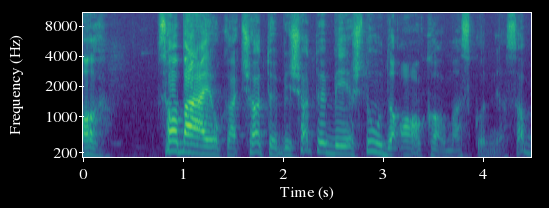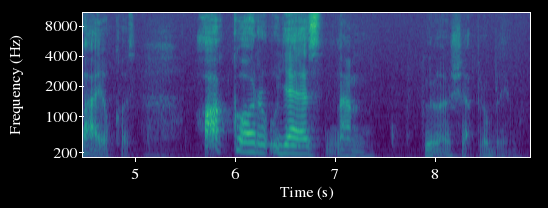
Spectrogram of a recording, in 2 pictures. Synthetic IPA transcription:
ɒ | sɒbaːjo̞kɒt̪ʃɒt̪øbːiʃɒt̪ø̞bːieːʃt̪ud̪ɒlkɒlmɒsko̞̰d̪niɒsɒba̰ːjo̞̰kho̞z̥ | ɒkːo̞ruɟɛɛznɛm | kylø̰nøʃɛ̰pːro̞̰blḛːmɒ

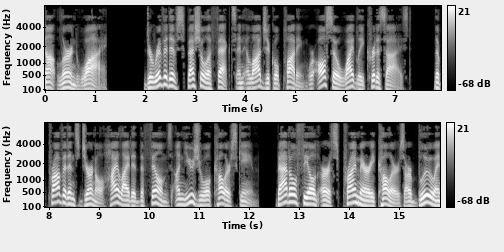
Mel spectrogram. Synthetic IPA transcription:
ətˡlɜ̃˞nd̚wa̰ɪ | də˞ɪvɨɾɪv̥spɛʃl̩ˠəfɛ̰k̚tsɨ̃nɪlɑd͡ʒɨkl̩ˠpʰl̥ɑɾɪ̰̃ŋwə˞ʔɔlˠsoʊwaɪdˡlikʰɹ̥ɪɾɨsa̰ɪz̥d | ðɨpʰɹ̥ɑvɨɾɨ̃nsd̥ʒ̥ɜ˞nl̩ˠhaɪlaɪɾɨd̪̚ðɨfɪlˠmzə̃njʉʒəwl̩ˠkʰʌlˠə˞skḭ̃m | b̥æɾl̩ˠfilˠdɜ˞θspʰɹ̥ãɪ̃mɛɹikʰʌlˠə̰˞zə˞bluɨ̃n

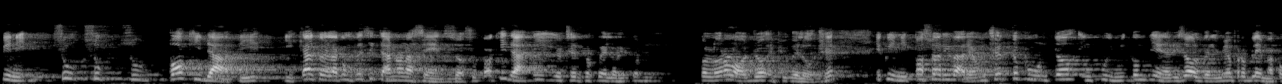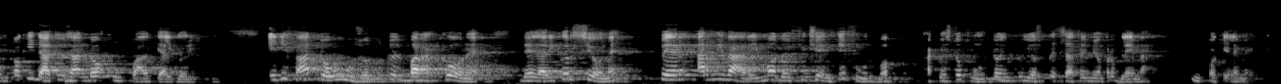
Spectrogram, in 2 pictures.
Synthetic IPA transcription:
kwind̪i | sususu | pːɔːk̟id̪aːt̪iilkalkod̪elakomplesːit̪anːonasːɛnsosupːɔːkid̪aːt̪iiːot͡ʃerkokwelːokekːon | konloɾolɔːd͡ʒoɛpːjuvːeloːt͡ʃeekːwind̪ipɔsːoarːivaːɾeaunt͡ʃɛrt̪opunt̪oiŋkujmikoɱvjɛːneɾizɔlveɾeilmiːopɾoblɛːmakompɔːk̟id̪aːt̪iuzand̪ouŋkwalk̟ealɡoɾit̪̚moed̪ːifat̪ːouːzot̪ut̪ːoilbaɾakːoːned̪elːaɾikorsjoːneperarːivaːɾeimmːɔːd̪oefːit͡ʃɛnt̪eːfːurbo | akːwest̪opunt̪oiŋkujɔspet̪sːaːt̪oilmiːopɾoblɛ̰ːma | impɔ̰ːk̟iḛlḛmḛnt̪i

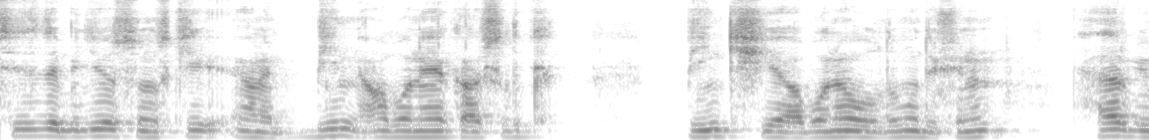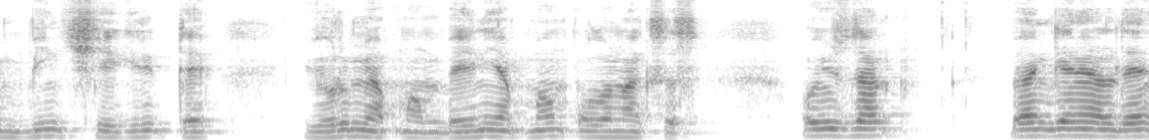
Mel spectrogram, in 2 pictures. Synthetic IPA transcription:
sizd̪ɛbilʲijo̞ɾsunuz̥cʰijaːnibinabo̞nejɛkʰaɾʃɯlˠɯk | b̥incʰi̥ʃijɛabo̞nɛo̞lˠd̪uːmud̪yʃynyn | hæɾɟynbincʰi̥ʃijɛɟiɾip̚d̪ɛ | jo̞ɾumjap̚mambejnijapmamo̞lˠanaksɯz̥ | o̞jyzd̪æn | bænɟe̞nælʲd̪ɛ

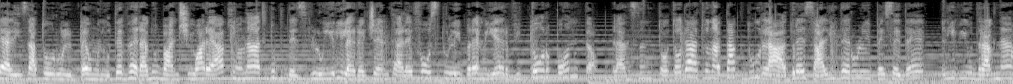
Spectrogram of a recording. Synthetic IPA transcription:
ealizat̪o̞ɾulpe̞unut̪e̞ve̞ɾad̪ubant͡ʃiwaɾeakt̪ʲionat̪d̪upd̪e̞zvluiɾile̞ɾe̞t͡ʃe̞nt̪eale̞fo̞st̪ulujpɾe̞mije̞rvik̚t̪o̞rpo̞nt̪ə̰ | lansɨnd̪̚t̪ːo̞t̪o̞d̪at̪unat̪akd̪urlaːd̪ɾe̞salid̪e̞ɾulujpe̞se̞d̪e̞ | liviud̪ɾaɡna

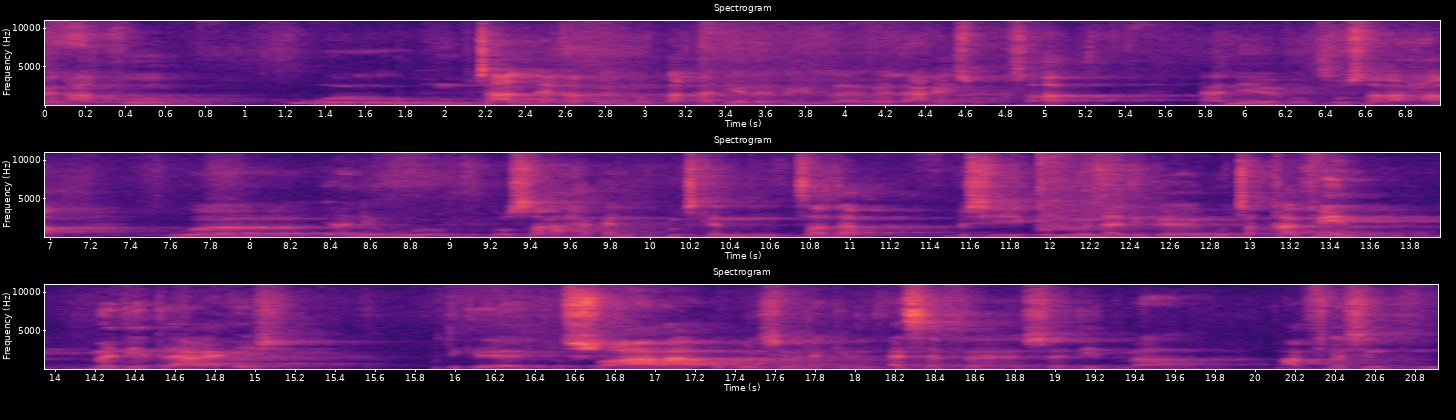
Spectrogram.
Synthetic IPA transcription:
kænʕəɾfuhʊm | wmʊt̪aʕalːeqɑbilmənt̪ˤɑqɑd̪jælæbilbælʕɾɑəʃwəlqə̥sˤɑt̪ˤ | jaʕnibbk̪ulsˤɑɾˤɑħɑ | wjaʕnibkulsˤɑɾˤɑħɑkænkʊnt̪kænt̪sɑd̪əɾbæʃkunuhnæd̪ikmʊt̪ɑqːɑfin | bmæd̪int̪əlʕɾɑʔəʃ | wd̪ikʃːoʕɑɾˤɑʔwɡulʃiwlækənəlʔæsæfʃæd̪id̪mæ | maʕɾˤəfnæʃin

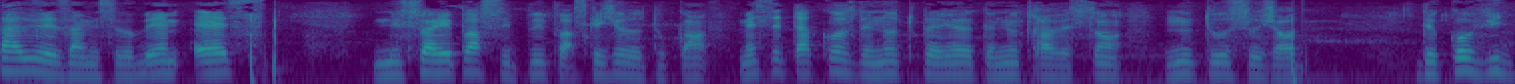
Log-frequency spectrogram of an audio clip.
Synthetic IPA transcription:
alyɛzamĩselobeɛmɛs | nəswajepasipipaʁsə̥kəʒelot̪ukɑ̃mɛsɛt̪akozd̪ənot̪χə̥pɛʁjɔd̪̚kənut̪χavɛʁsɔ̃nut̪usoʒɔʁ | d̪əkovid̪

